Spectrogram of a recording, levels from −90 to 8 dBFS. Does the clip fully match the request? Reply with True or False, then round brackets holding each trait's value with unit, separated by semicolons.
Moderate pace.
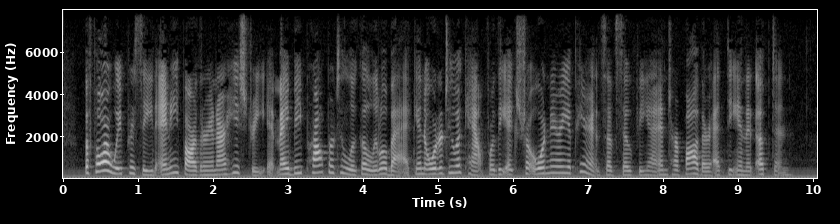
False (210 wpm)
